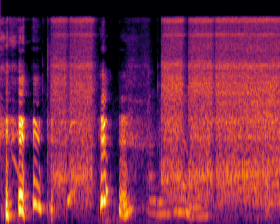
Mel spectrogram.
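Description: Voices and laughter, then about two and a half seconds in a small electric blower switches on and runs with a steady hiss, blowing on freshly applied henna on a hand.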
